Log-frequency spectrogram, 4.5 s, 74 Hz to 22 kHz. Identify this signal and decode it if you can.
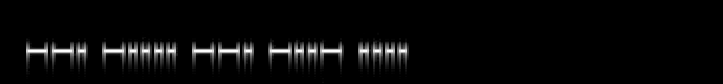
Morse code, heard as a keyed tone, about 30 wpm, 700 Hz. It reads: G6GXH
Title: DXCC-100 Call Signs - 5 Characters - 30wpm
